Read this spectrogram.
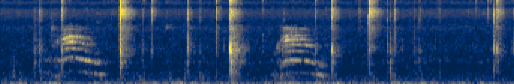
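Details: Cat by a fireplace giving two drawn-out meows about three seconds apart, each rising then falling, with loud wood crackles and snaps between them over a low fire rumble.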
